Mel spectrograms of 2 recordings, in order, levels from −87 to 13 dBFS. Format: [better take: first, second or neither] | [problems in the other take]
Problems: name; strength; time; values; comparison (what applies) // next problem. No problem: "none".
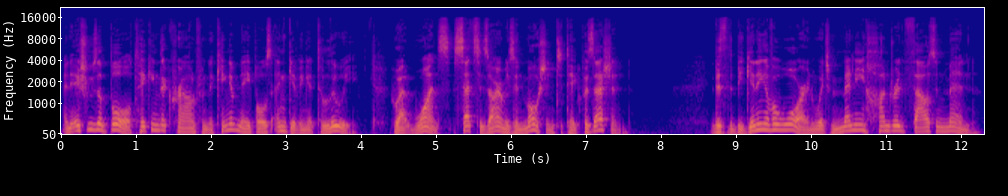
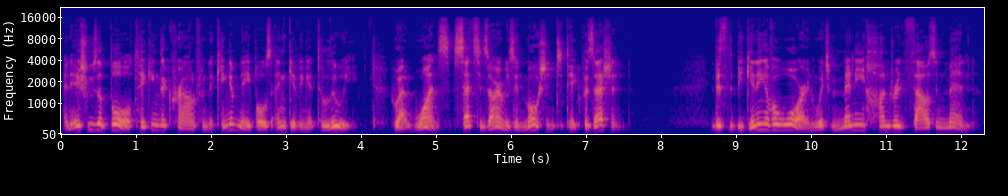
first | thin; very slightly; fading below 300 Hz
